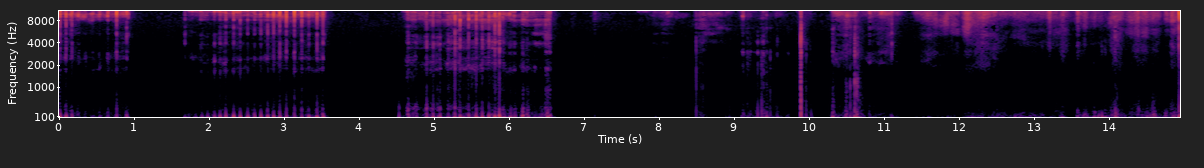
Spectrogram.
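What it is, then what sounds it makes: Wooden comb. Fingertips and nails scratch and strum the teeth of a light wooden wide-tooth comb held in both hands, making quiet bursts of rapid, dry clicking. The strumming comes in several separate runs, followed by a few sparse single clicks and then a longer stretch of softer scratching.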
